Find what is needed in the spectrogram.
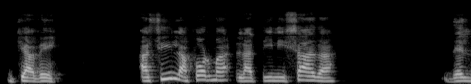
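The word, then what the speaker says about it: Yahvé: don ahí lo que dio una pronunciación semejante a jehova o más correctamente dicho ya ve así la forma latinizada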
